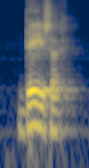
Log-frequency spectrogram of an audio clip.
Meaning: 1. genitive singular feminine of deze; of this 2. genitive plural of deze; of these 3. dative singular feminine of deze; to this
- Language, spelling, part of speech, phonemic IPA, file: Dutch, dezer, pronoun, /ˈdezər/, Nl-dezer.ogg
